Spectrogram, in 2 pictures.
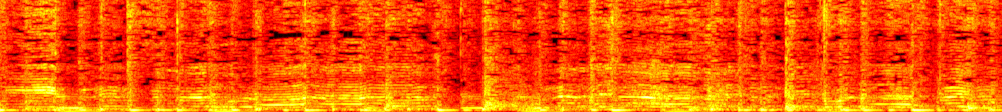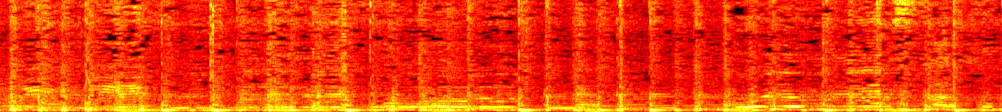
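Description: Moroccan Abda folk music: a watra, a long-necked wooden lute, is plucked while hand frame drums with metal jingles beat a steady rhythm and men sing.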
